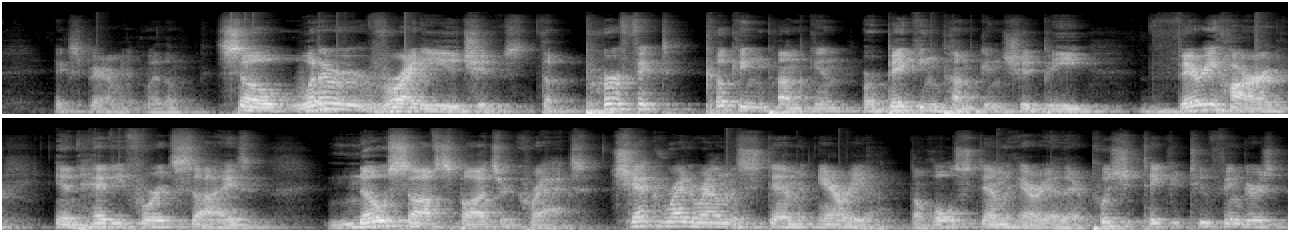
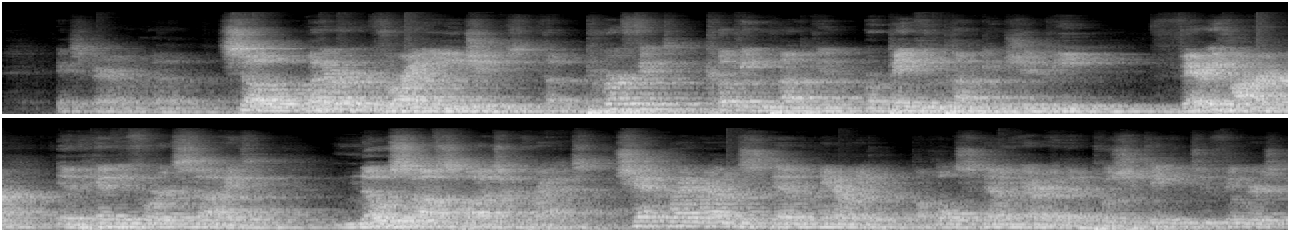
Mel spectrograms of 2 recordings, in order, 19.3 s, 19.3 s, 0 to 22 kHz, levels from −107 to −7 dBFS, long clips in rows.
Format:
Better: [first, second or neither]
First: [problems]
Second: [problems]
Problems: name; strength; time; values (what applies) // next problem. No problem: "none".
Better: first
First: room echo; slight; dies away in 0.4 s // off-mic speech; somewhat distant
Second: room echo; strong; dies away in 1.8 s // off-mic speech; far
